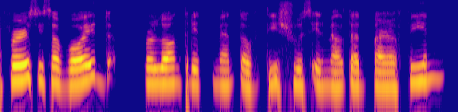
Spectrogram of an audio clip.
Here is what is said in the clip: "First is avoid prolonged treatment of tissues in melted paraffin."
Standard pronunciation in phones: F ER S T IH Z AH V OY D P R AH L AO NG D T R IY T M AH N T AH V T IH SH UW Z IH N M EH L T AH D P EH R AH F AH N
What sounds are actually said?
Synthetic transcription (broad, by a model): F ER S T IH S AH V OY D F R L AO NG T R IY T M AH N T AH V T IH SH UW S IH N M EH L T AH D P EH R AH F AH N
